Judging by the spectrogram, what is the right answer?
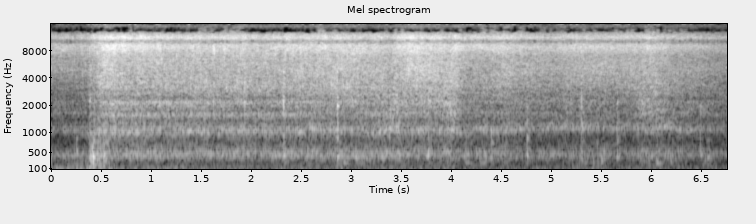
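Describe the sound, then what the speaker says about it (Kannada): Potato going into a sizzling pan while cooking masala pulao in a pressure cooker, a steady loud frying hiss with soft stirring scrapes and small crackles throughout. "ನಾನಿಲ್ಲಿ ನೋಡಿ 1 ಆಲೂಗಡ್ಡೆಯನ್ನ ಹಾಕ್ತಾ ಇದ್ದೀನಿ."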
